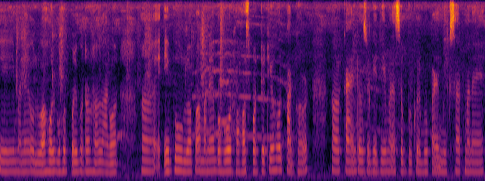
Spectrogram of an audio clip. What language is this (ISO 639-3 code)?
asm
